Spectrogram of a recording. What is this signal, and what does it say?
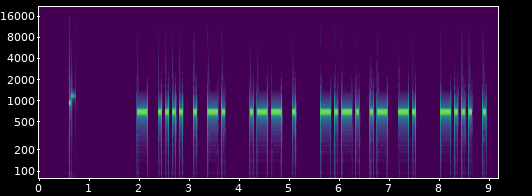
Morse code, heard as a keyed tone, about 17 wpm, 700 Hz. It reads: THEN WE CAN BE
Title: Sentences from Top 1600 Words 17wpm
